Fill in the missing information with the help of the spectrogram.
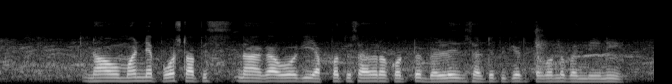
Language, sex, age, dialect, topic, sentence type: Kannada, male, 60-100, Northeastern, banking, statement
